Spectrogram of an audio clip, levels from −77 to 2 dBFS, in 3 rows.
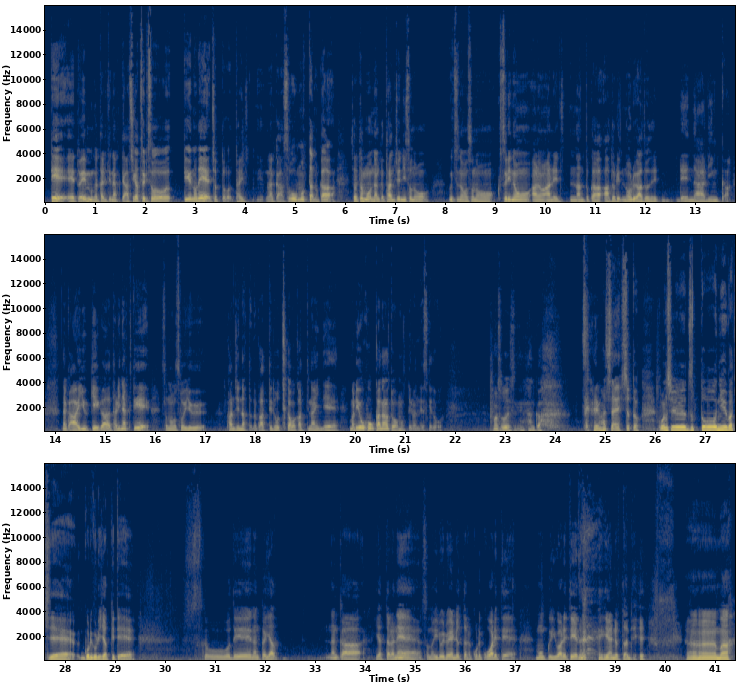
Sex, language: male, Japanese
